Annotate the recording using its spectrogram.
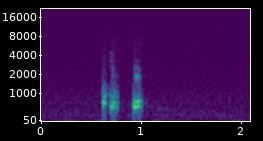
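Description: A girl's brief two-beat chuckle about half a second in, two short throaty voice sounds heard over a video call.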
